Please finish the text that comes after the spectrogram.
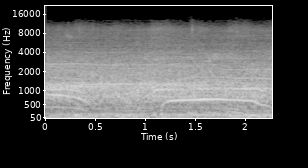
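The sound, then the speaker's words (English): A large crowd cheers loudly and continuously as a state governor is welcomed to the stage at a Florida fundraising event, with sustained whoops and yells rising above a dense wall of applause-like roar, at steady volume throughout. “Crowd going nuts.”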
